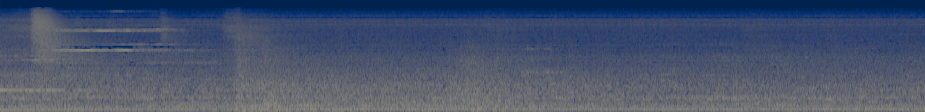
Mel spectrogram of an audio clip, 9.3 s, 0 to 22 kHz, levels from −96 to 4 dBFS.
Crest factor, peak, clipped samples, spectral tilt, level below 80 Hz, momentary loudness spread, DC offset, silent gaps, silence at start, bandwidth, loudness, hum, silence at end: 16 dB; -24 dBFS; under 0.1%; -4 dB/octave; -58 dBFS; 8 LU; under 0.1%; none; 0 s; 16.5 kHz; -41 LUFS; none; 0 s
